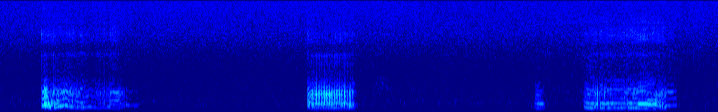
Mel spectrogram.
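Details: Pug snoring: three rough, rumbling snores a few seconds apart in a quiet room, with a brief faint snort between.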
